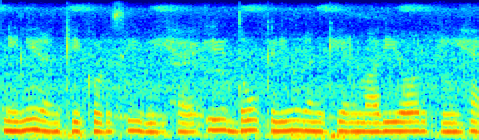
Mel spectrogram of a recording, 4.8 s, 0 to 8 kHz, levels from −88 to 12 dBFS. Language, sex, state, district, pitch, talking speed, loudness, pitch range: Hindi, female, Bihar, Samastipur, 195 Hz, 185 wpm, -13 LUFS, 190-205 Hz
